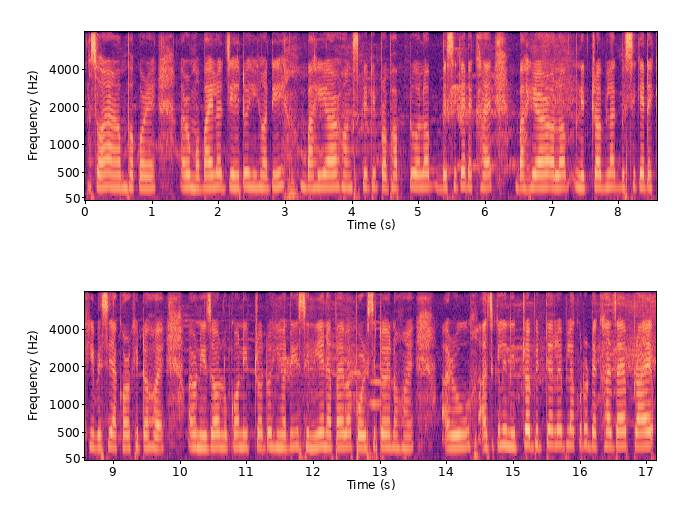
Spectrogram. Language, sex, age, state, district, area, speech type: Assamese, female, 18-30, Assam, Dhemaji, rural, spontaneous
